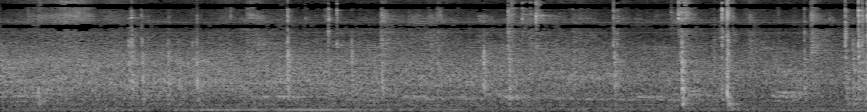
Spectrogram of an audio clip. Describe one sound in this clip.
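Metal tools click and knock against engine parts.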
